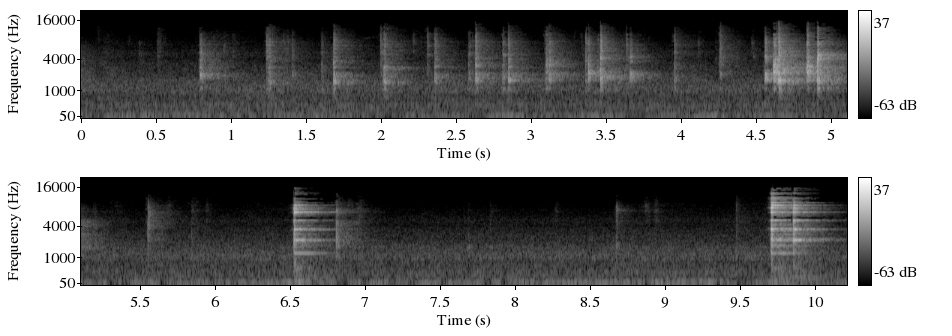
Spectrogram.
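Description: Metal spoon scraping tomato paste out of a small tin, with a quick run of light taps, a short scrape about halfway, and two sharp ringing clinks of metal on metal, one about six and a half seconds in and one at the very end.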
